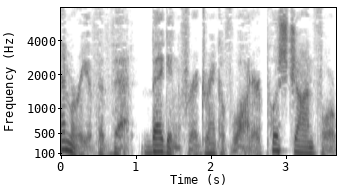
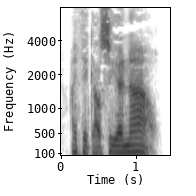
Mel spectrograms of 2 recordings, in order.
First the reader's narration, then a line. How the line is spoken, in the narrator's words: John said sharply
